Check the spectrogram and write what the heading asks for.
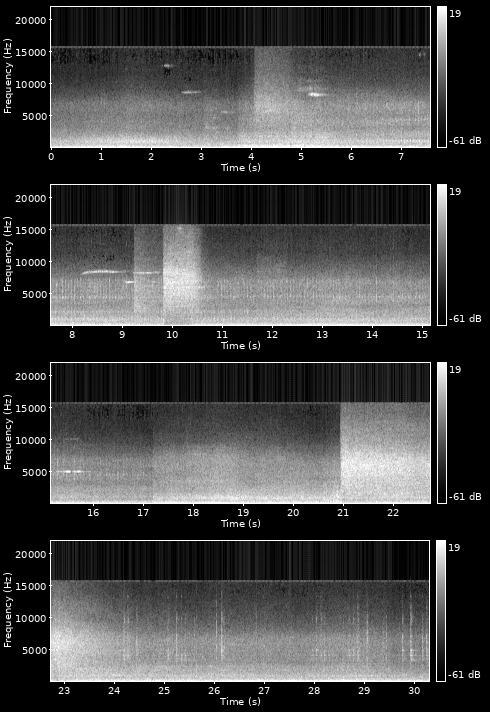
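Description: Bus engine running with a steady low hum, with short bursts of air-brake hiss about four seconds in, around ten seconds, and again just after twenty seconds.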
